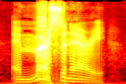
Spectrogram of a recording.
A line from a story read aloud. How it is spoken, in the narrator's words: Valentina spat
